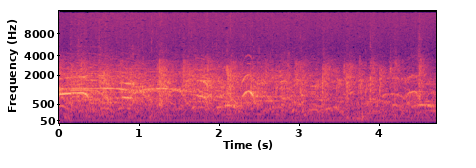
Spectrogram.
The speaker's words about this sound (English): Yeah, it's, it's worth it's worth the applause and the scream and, and you know what that says it means you love these people if you if you love these people they're here for you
